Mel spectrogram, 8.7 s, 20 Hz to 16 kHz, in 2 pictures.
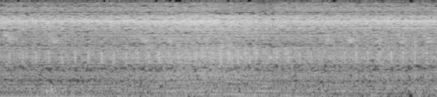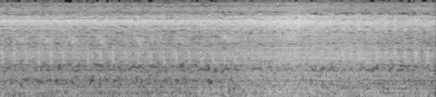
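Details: Renault 1.3 TCe engine when accelerating: rough, rattly note with a faint rhythmic knock under a steady drone; abnormal engine noise, cause unclear.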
